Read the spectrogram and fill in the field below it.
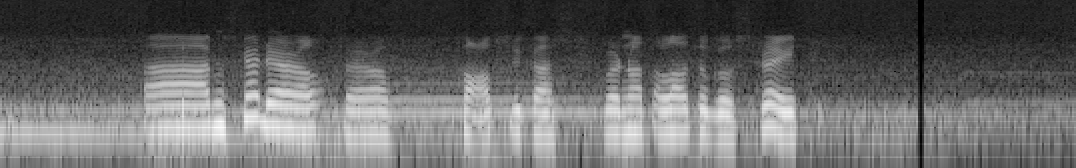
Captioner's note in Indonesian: motor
